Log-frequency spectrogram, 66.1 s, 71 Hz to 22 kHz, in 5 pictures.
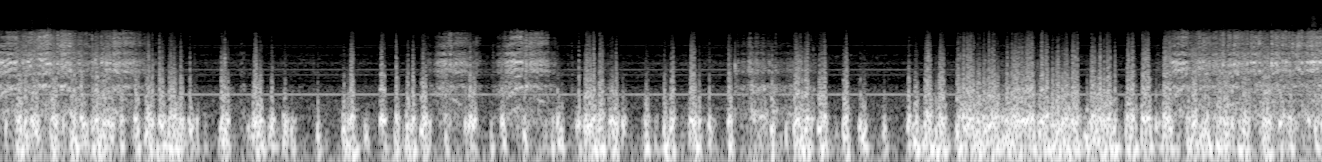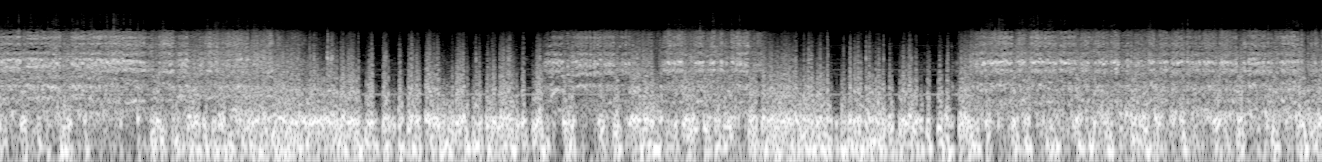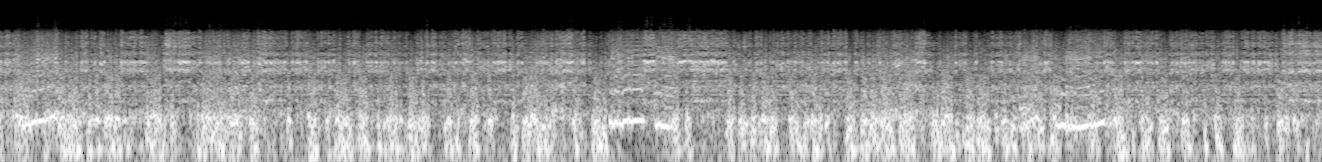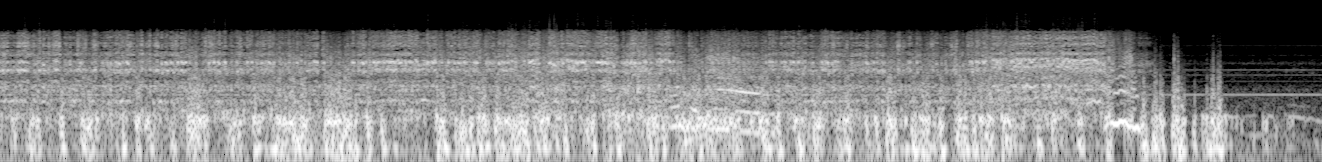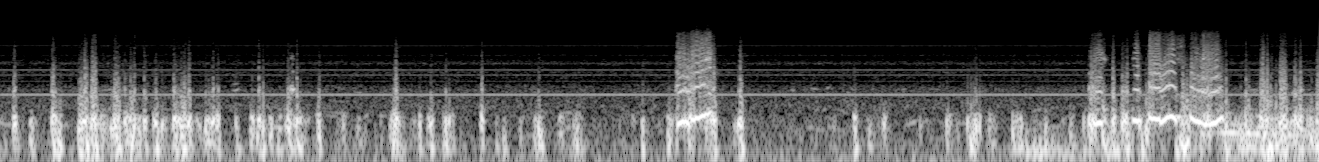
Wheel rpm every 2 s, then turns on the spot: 50, 0, 20, 10, 10, 20, 150, 150, 20, 90, 60, 70, 160, 170, 160, 160, 160, 160, 160, 160, 160, 160, 160, 160, 160, 60, 0, 0, 0, 0, 0, 0, 0.
4-8 16-18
